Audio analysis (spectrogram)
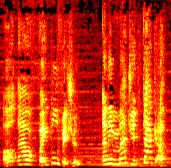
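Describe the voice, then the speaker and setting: Actress as a fretful henpecked husband, lively pitch, heard from a distance with faint music. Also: female voice, normal speed, reverberant. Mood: dramatic. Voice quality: hesitant, whiny. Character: timid henpecked Macbeth, a nervous husband.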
